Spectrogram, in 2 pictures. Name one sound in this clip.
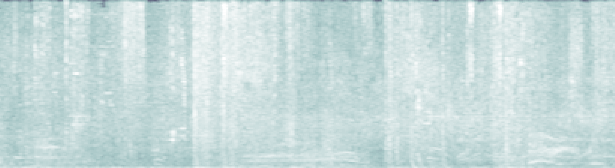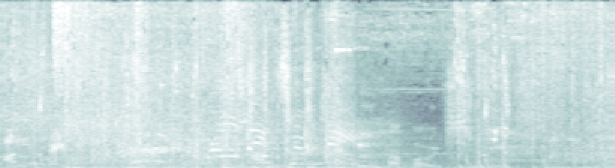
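Energy weapons fire in rapid, crackling bursts.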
